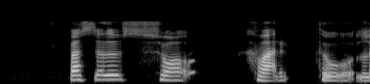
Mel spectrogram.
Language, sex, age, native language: Icelandic, female, 7, Slovak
